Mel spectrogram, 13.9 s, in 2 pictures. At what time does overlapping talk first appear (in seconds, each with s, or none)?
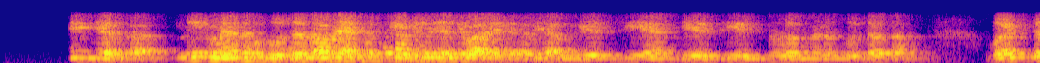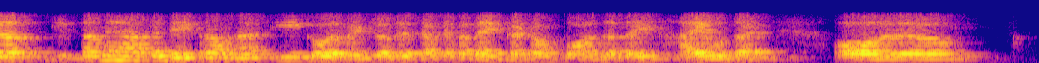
1.4 s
